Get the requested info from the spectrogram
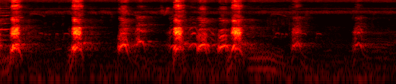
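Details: Dog on a road in the morning, giving loud, separate barks about once a second. A quick double bark comes in the middle, then softer barks fade toward the end.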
